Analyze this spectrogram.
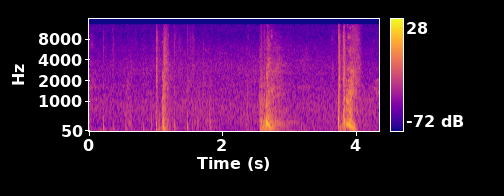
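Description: Heavy thuds sound as a person jumps down and lands outdoors.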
